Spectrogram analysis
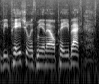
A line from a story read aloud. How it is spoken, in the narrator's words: he begged him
